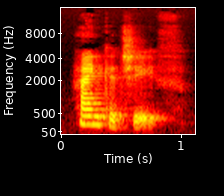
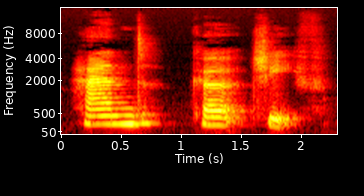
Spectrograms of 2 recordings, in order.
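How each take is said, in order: First: The D sound is silent. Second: The D sound is clearly pronounced. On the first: The speaker calls it right. "It's handkerchief" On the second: The speaker calls it wrong. "It's not hand-kerchief"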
